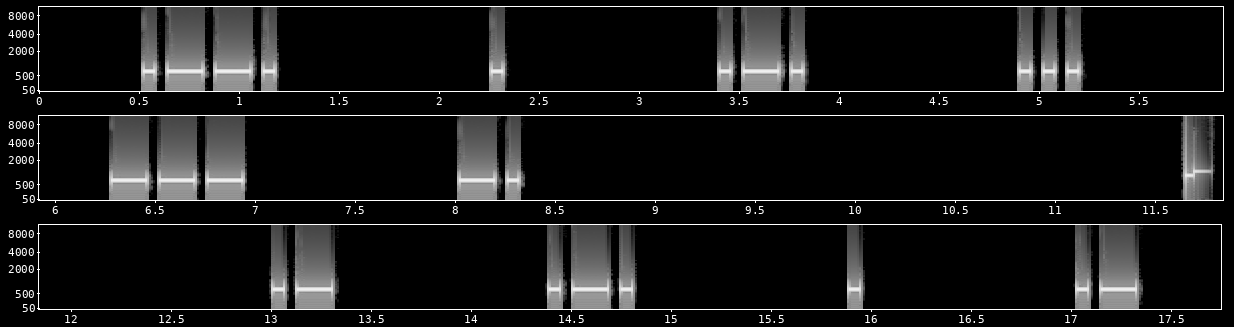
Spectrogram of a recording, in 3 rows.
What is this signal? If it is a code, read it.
Morse code, heard as a keyed tone, about 20 wpm, spaced as for 7 wpm, 700 Hz. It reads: PERSON AREA
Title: 6x Character Spacing - Top 500 Words - 20wpm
